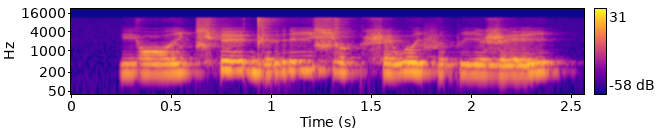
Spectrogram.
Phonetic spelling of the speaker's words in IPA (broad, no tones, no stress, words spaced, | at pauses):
jɔːi̯ t͡ɕʰeːdɪriːɕʊːk ʂewʊi̯fɪ piːʐei̯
